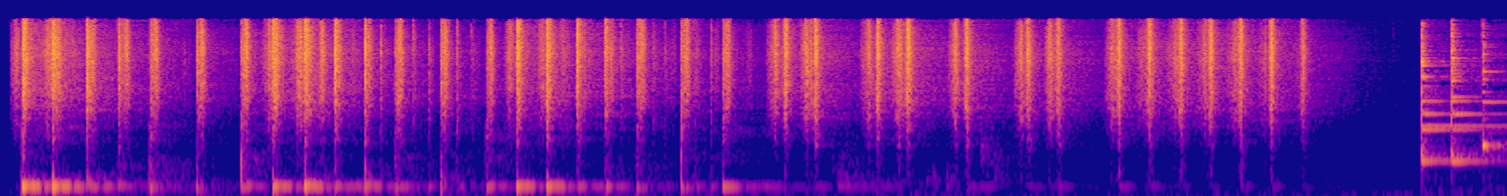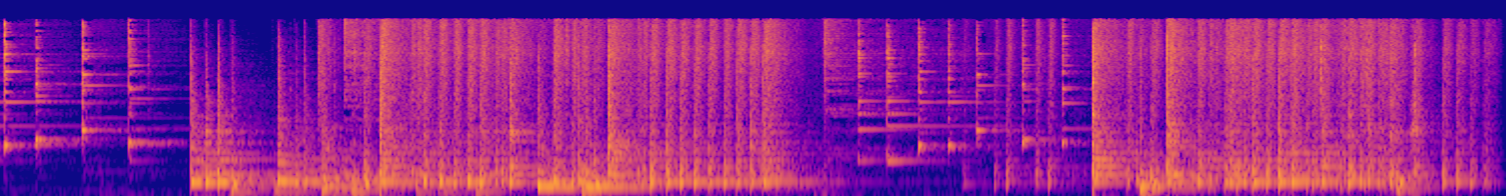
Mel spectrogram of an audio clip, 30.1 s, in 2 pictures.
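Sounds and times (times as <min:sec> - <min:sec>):
drums: 0:00.0 - 0:13.2, 0:17.0 - 0:30.1.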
